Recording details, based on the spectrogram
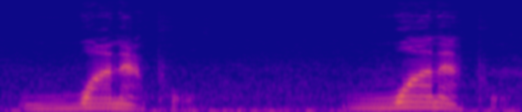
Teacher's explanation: You need to say nap when you say one apple. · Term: linking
